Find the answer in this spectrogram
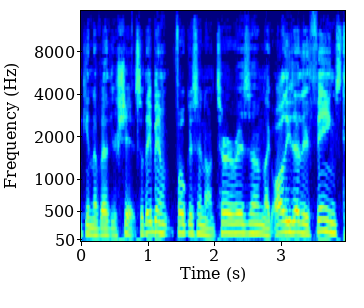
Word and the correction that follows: tourism: Tourism, yeah, but not terrorism. – You really gotta pronounce it better.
